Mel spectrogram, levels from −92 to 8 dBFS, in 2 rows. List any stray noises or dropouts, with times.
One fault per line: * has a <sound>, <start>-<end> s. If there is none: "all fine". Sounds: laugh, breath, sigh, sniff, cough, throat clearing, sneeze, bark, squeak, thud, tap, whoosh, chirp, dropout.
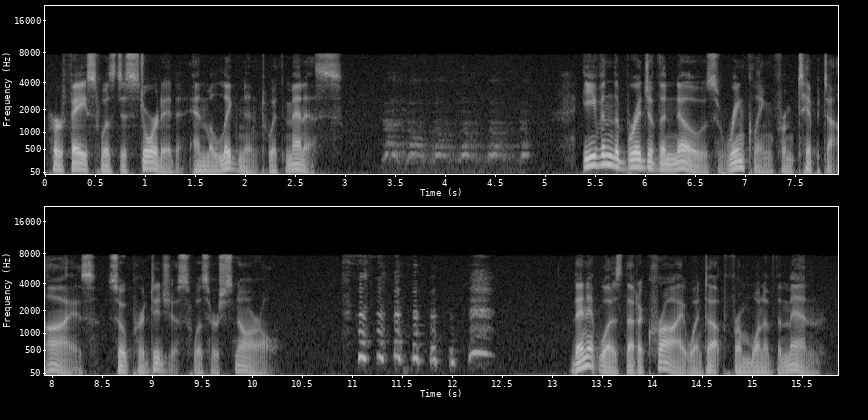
* has a bark, 3.4-4.9 s
* has a laugh, 10.9-12.4 s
